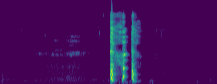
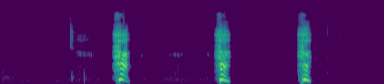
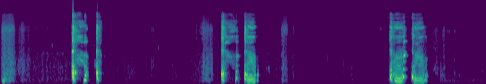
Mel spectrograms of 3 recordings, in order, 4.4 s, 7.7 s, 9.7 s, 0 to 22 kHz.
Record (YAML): cough_length: 4.4 s
cough_amplitude: 32768
cough_signal_mean_std_ratio: 0.18
exhalation_length: 7.7 s
exhalation_amplitude: 31518
exhalation_signal_mean_std_ratio: 0.24
three_cough_length: 9.7 s
three_cough_amplitude: 32768
three_cough_signal_mean_std_ratio: 0.27
survey_phase: beta (2021-08-13 to 2022-03-07)
age: 18-44
gender: Female
wearing_mask: 'No'
symptom_none: true
smoker_status: Ex-smoker
respiratory_condition_asthma: false
respiratory_condition_other: false
recruitment_source: REACT
submission_delay: 2 days
covid_test_result: Negative
covid_test_method: RT-qPCR
influenza_a_test_result: Unknown/Void
influenza_b_test_result: Unknown/Void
